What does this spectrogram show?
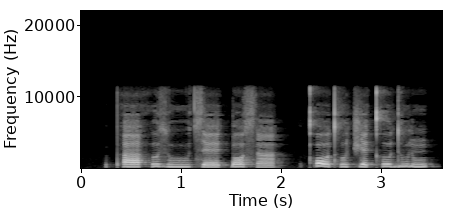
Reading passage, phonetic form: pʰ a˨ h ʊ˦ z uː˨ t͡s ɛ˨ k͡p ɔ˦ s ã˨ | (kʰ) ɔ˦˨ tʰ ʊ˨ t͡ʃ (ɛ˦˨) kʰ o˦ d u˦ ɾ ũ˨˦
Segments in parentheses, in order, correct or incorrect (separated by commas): correct, incorrect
